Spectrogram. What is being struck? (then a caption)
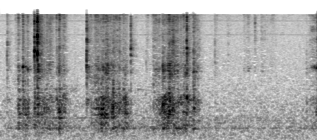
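Gym chalk block scraped with a knife. A white gym chalk block, carved hollow and held in one hand, is scraped inside with a red-handled knife. Short, dry, bright scraping strokes come in bursts with quiet gaps between them.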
